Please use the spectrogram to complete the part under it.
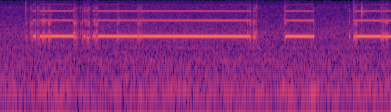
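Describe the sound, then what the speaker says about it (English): A Nespi case with a safe shutdown mod for a Raspberry Pi gives off thin, high electronic beeps, a run of short pulses followed by longer tones with brief gaps, fairly faint over a low background hum. "So it's going to give you a little beeping sound."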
